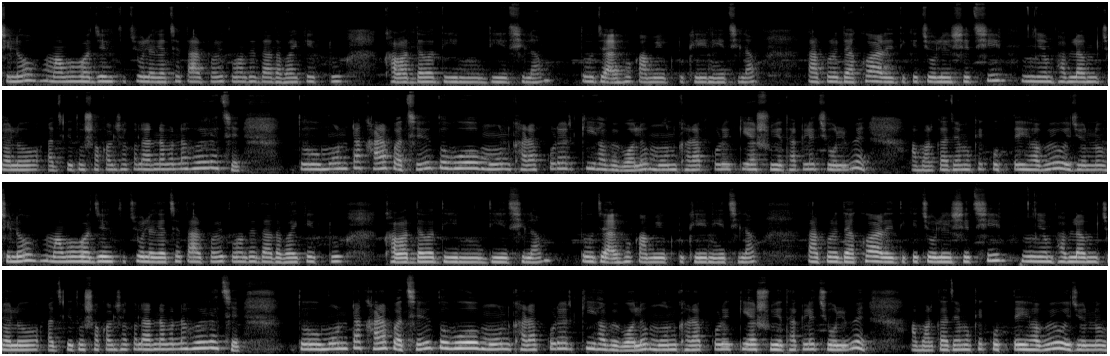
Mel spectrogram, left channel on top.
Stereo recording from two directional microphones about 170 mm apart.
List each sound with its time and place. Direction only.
0.0 s speech: 30° right (ahead or behind)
